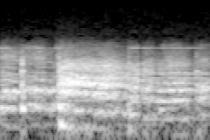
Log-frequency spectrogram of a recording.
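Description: Sikh devotional kirtan: voices chanting a hymn line in long, held notes, with steady sustained accompaniment typical of a harmonium.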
